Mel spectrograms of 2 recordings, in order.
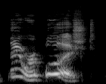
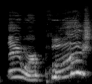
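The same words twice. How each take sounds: First: The voice falls at the end, like a statement. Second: The voice rises at the end, like a question. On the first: It states that they were pushed. "as opposed to" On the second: It asks whether they were pushed. "Yes, a question"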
